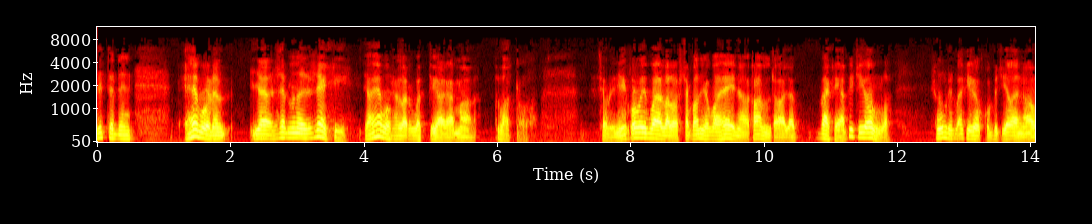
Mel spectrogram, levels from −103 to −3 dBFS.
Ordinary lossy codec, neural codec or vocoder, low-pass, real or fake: MP3, 32 kbps; codec, 44.1 kHz, 2.6 kbps, SNAC; 10.8 kHz; fake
